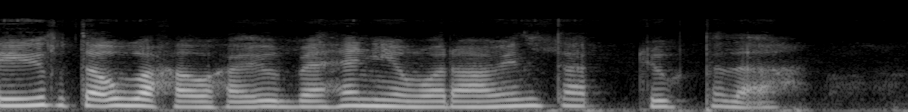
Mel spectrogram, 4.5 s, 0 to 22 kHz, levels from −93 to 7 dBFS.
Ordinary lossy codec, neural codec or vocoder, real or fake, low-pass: none; codec, 24 kHz, 0.9 kbps, WavTokenizer, medium speech release version 2; fake; 10.8 kHz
